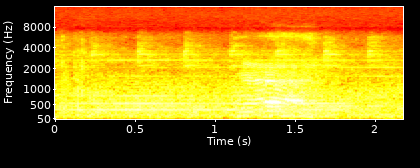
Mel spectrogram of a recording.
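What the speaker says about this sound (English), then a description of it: "Here comes the train." A train pulls into a station at night as a low, steady rumble that swells slightly midway. It sits faintly in the background under a person speaking.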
